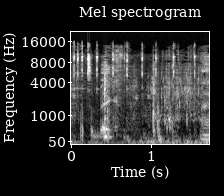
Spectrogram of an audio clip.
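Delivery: hushed voice so the fish stay calm; fishing whisper. Real, not acted. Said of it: "I'm trying to be quiet".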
